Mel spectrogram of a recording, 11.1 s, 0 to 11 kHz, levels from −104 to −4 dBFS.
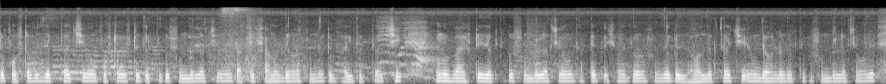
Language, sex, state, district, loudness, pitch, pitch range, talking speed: Bengali, male, West Bengal, Dakshin Dinajpur, -18 LUFS, 130 Hz, 125-135 Hz, 285 wpm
